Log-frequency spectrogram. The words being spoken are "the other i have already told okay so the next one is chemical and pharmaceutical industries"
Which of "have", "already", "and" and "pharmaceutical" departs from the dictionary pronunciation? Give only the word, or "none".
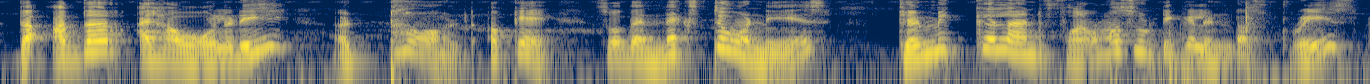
none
